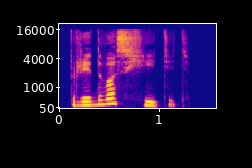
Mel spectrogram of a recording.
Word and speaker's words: предвосхитить: Неприятность можно предвосхитить или предвосхитить. Ой, это сложно, сейчас скажете вы, и правда сложно, потому что здесь трудное ударение, и многим оно портит слух. Правильно будет предвосхитить.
